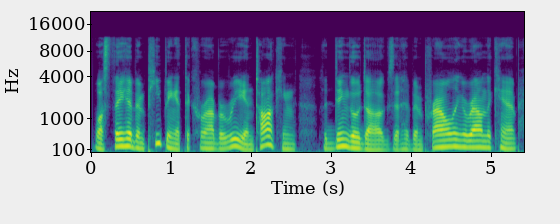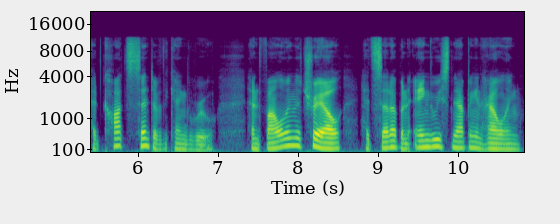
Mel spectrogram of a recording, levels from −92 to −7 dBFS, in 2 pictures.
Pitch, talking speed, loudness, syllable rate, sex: 130 Hz, 210 wpm, -18 LUFS, 5.4 syllables/s, male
